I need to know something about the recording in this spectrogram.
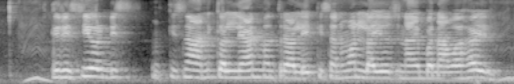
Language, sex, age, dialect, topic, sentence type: Magahi, female, 25-30, Western, agriculture, statement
